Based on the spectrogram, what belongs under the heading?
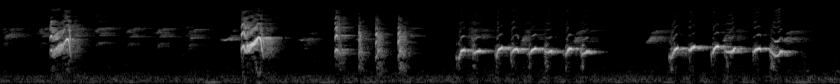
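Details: Cockatiel in song while dancing: sharp upslurred screeches and chirps at first, then two rapid series of stuttering, level whistled notes, each about a second long, in a quiet room.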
